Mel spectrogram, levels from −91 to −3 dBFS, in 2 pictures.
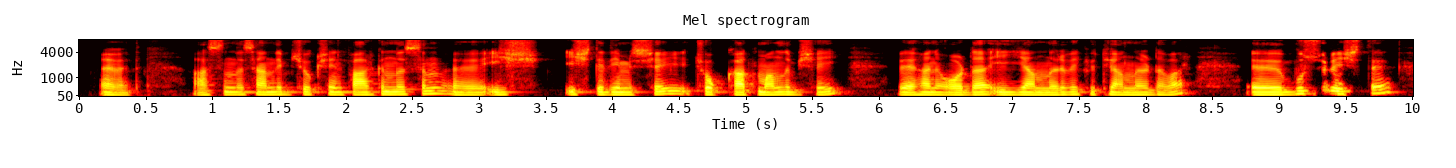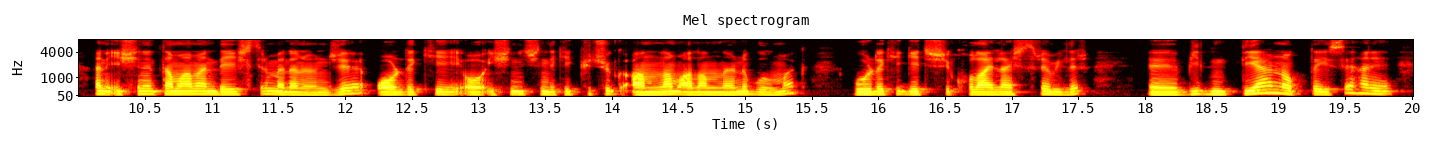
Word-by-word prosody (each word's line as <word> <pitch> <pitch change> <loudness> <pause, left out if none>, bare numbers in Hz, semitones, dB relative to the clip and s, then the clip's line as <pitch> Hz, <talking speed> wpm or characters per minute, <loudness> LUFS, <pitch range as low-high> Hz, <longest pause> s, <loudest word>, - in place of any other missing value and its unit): Evet. 100 -4 -2 0.4
Aslında 105 +4 -3
sen 115 0 0
de 120 -1 -3
birçok 120 +1 -6
şeyin 120 -1 -1
farkındasın. 125 +6 -1
Iıı, 105 -1 -1
iş, 115 -1 -5
iş 120 -1 -5
dediğimiz 115 -1 0
şey 135 +4 -3
çok 115 -1 -1
katmanlı 110 +1 +2
bir 110 - -10
şey 115 +4 -4 0.4
ve, 110 -1 +3
hani, 110 0 +1
orada 110 +3 +2
iyi 115 -1 -1
yanları 110 0 +1
ve 120 - -2
kötü 120 0 -6
yanları 110 0 -1
da 110 -1 -3
var. - - -3 0.4
Iıı, 115 0 +4
bu 150 - +1
süreçte, 150 +8 -2 0.2
hani, 140 -1 +4
işini 135 +1 -1
tamamen 135 -1 +4
değiştirmeden 130 -2 +1
önce 110 +9 -1
oradaki 120 +1 +1
o 120 -1 +3
işin 125 +2 -2
içindeki 130 0 -2
küçük 140 +1 -5
anlam 120 +3 +5
alanlarını 115 +2 +3
bulmak 120 +9 -3 0.3
buradaki 130 +1 +2
geçişi 130 0 -1
kolaylaştırabilir. 125 +2 +1 0.4
Eee, 115 -1 +4
bir 130 +1 0
diğer 170 +6 +4
nokta 145 -2 0
ise, 125 +7 -1
hani, 145 -5 -1
120 Hz, 155 wpm, -24 LUFS, 115-135 Hz, 0.4 s, anlam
